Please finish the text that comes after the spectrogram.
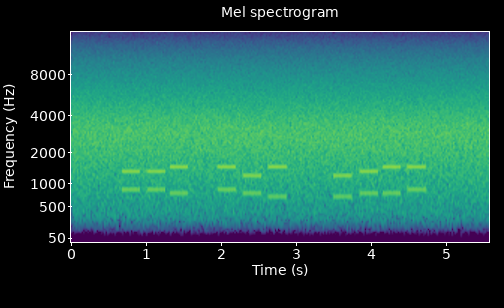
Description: DTMF, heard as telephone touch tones, dialled by hand, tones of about 250 ms, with radio hiss. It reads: 886 943 1569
